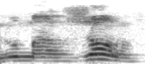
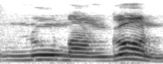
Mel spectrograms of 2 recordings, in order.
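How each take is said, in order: First: NU MANJÓN with a soft "zh" before "on"; soft g sound. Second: NU MANGÓN with a hard g as in "go"; hard g, wrong form. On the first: Teacher giving the correct form, soft g. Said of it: "pone una E". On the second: Teacher showing the mistaken form, hard g. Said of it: "no es nu mangón". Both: Shown as a demonstration.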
